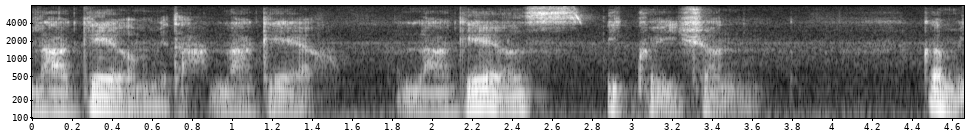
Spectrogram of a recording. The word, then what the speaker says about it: Laguerre: 이거는 이 사람은 이제 프랑스 사람인데 이 발음이 어떤가 봤더니만 라게어입니다.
